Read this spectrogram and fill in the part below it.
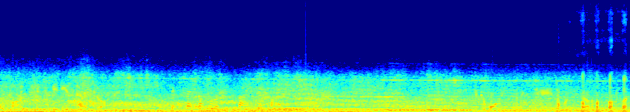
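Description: An airliner taking off at Sydney Airport, a steady loud jet engine roar holding evenly throughout at a moderate distance, with no speech over it.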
